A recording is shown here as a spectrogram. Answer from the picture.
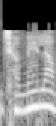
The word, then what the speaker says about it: jhamela: So we will become jhamela mukta, free of jhamela. Why Baba is saying this? Because the diamond jubilee is coming. Actually, it's like the word rhyming with mela.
